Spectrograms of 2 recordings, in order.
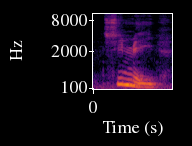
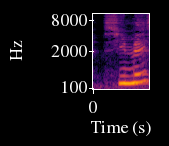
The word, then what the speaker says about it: cima: Chimay. Chimay, ça s'écrit C-I-M-A.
